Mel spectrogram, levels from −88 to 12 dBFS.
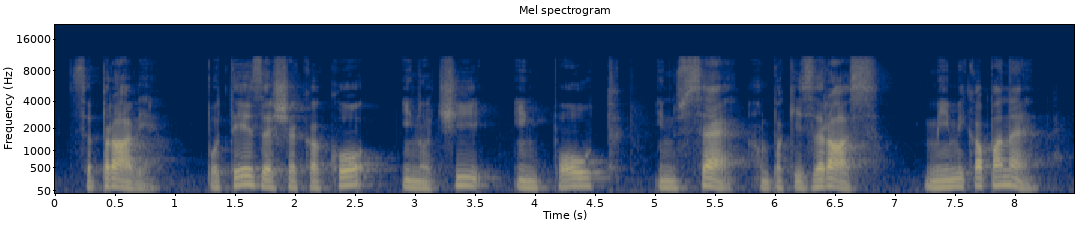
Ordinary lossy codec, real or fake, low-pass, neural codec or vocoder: none; real; none; none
